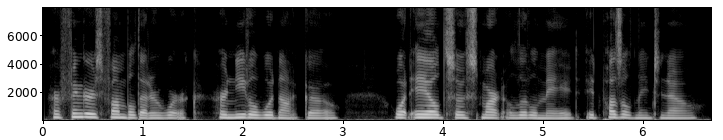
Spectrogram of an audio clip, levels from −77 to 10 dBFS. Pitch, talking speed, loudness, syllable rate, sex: 190 Hz, 205 wpm, -17 LUFS, 5.0 syllables/s, female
